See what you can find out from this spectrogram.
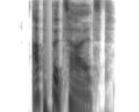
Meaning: second-person singular dependent present of abbezahlen
- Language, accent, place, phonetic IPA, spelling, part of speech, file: German, Germany, Berlin, [ˈapbəˌt͡saːlst], abbezahlst, verb, De-abbezahlst.ogg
